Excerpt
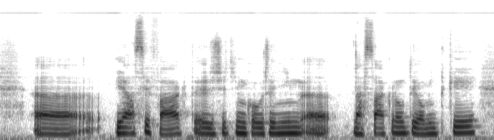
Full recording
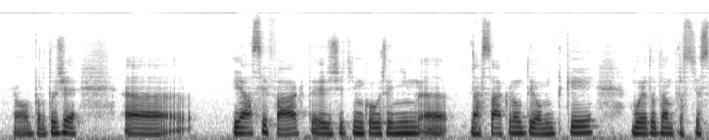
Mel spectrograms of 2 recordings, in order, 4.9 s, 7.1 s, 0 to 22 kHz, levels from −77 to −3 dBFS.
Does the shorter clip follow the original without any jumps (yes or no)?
no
